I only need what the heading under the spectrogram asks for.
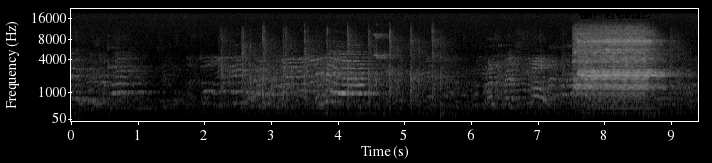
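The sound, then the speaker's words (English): The scorer's table buzzer at a basketball game between Anchor Bay and the Tars blares loud and harsh for about a second over the official, arena crowd noise and voices, cutting in sharply and stopping abruptly during a stoppage in play. “Scores table buzzes over the official.”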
